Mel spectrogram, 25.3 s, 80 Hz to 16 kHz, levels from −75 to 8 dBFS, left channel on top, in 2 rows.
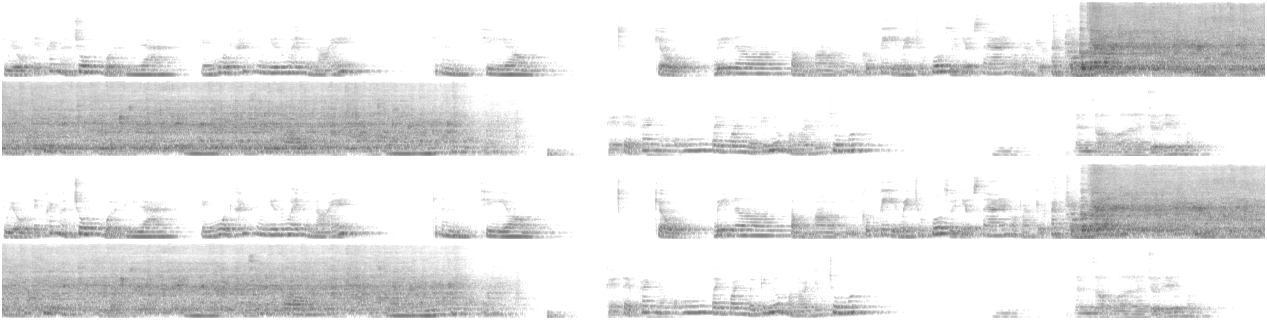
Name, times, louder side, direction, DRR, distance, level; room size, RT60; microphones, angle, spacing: voice 1, 0.0-1.7 2.0-3.5 4.4-5.3 6.5-6.8 7.1-11.6 11.9-14.2 14.4-14.8 15.0-15.8 16.5-17.6 18.7-21.2, right 1 dB, 25° right, 1 dB, 0.3 m, -41 dB
sound 1, 10.3-17.8, left 2 dB, 65° left, 0.6 m, -33 dB
voice 2, 23.3-24.5, right 1 dB, 20° left, -8 dB, 0.9 m, -45 dB
2.8 x 2.2 x 2.3 m, 0.79 s
head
